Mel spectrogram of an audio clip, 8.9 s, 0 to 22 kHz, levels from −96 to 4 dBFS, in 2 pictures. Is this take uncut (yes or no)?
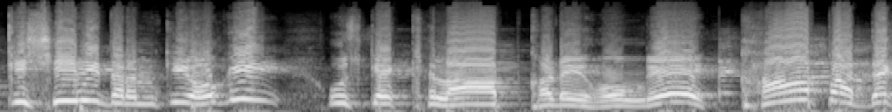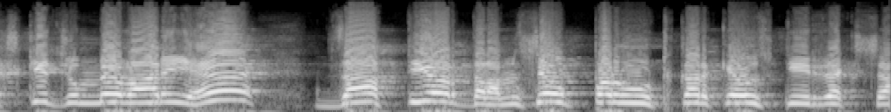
no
